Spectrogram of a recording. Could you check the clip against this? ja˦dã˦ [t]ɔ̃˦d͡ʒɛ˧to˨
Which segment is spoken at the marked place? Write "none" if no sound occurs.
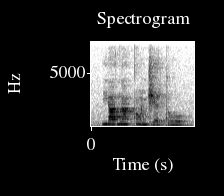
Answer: t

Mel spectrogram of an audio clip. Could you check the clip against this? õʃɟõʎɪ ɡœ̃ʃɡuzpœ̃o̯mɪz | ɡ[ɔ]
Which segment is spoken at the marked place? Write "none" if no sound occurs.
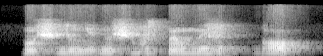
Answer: ɔ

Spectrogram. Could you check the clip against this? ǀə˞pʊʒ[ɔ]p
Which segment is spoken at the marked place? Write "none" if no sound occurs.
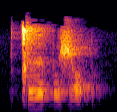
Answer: ɔ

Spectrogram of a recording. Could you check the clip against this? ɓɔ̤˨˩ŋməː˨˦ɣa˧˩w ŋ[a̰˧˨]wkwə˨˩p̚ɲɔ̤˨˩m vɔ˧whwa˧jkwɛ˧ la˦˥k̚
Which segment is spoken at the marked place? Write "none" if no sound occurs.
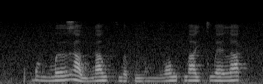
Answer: a˧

